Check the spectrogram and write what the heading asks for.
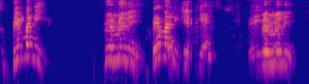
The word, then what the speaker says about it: Bimini: Am I pronouncing that correct? It's Bimini.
